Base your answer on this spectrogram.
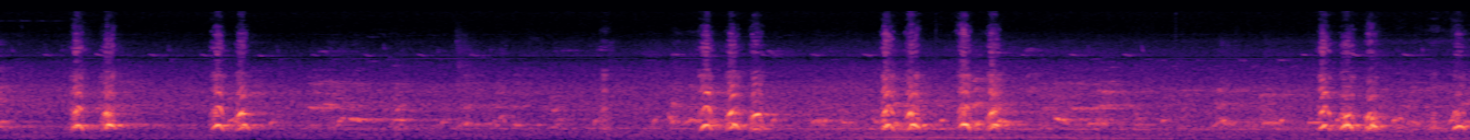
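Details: Chorus of dogs in a dog shelter: loud barks in clustered bursts of two to four, at about one, two, seven, nine to ten and thirteen seconds, over constant background barking from many other dogs.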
